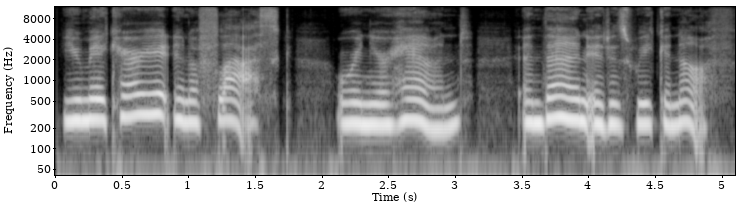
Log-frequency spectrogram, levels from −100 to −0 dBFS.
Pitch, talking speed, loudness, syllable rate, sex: 245 Hz, 200 wpm, -16 LUFS, 4.4 syllables/s, female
